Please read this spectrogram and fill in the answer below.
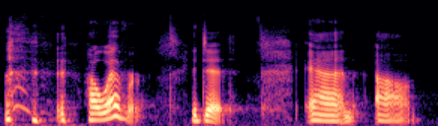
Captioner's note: laughs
